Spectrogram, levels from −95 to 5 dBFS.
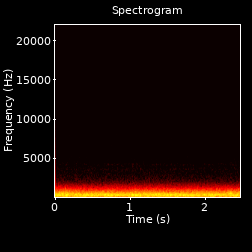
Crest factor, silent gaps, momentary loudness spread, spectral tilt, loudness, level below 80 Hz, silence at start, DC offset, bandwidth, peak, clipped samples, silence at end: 12 dB; none; 1 LU; -15 dB/octave; -25 LUFS; -58 dBFS; 0 s; under 0.1%; 1.9 kHz; -10 dBFS; under 0.1%; 0 s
